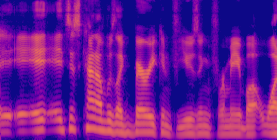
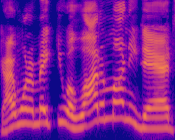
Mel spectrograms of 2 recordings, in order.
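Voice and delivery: lightly acted high-pitched plea; mock earnest appeal; pleading son; 10 semitones higher than usual. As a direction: plead with Dad in a raised voice. Acting son pleading with his dad.

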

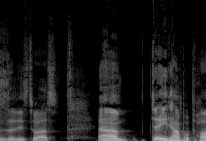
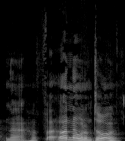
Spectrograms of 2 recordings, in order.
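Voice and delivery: ordinary talk, nothing marked

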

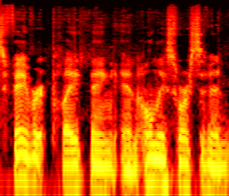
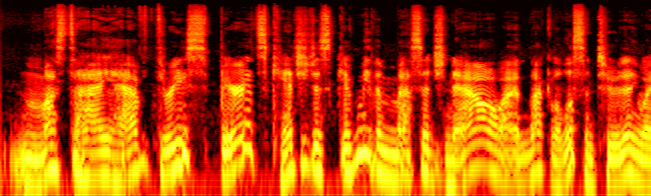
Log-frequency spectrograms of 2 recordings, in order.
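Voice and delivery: higher, thin pleading voice, shaking; frightened whine; 6 semitones higher than usual. Acted. Dolan pleading from his bed with the ghost, frightened whine. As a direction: beg the ghost to get it over with.

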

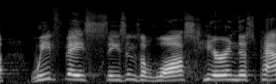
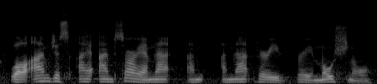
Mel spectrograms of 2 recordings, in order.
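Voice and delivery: hesitant mourner; 7 semitones lower, 17 dB quieter, faster than usual. Retold or imitated. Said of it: "I'll g-, preach funerals sometimes".

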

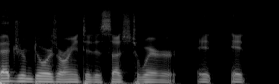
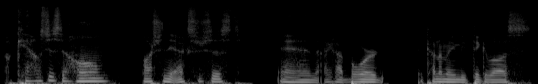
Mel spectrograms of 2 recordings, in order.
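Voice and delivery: softer, half-whispered imitation; hushed boyfriend, retold; 6 dB quieter than usual. Retelling boyfriend sweet-talking girl in her room, hushed imitation. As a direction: lightly voice a hushed sweet talker. Voicing Billy's pitch to girlfriend.

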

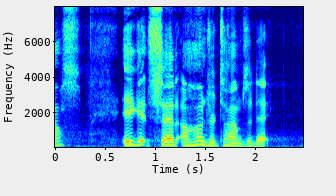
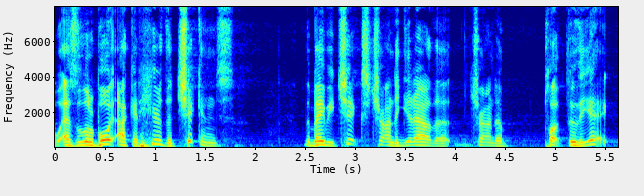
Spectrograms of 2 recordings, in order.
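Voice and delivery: normal talking voice

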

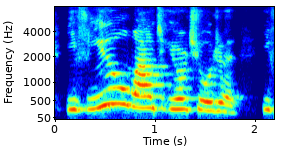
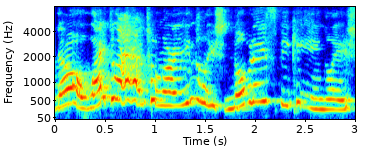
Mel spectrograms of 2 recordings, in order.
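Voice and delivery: put-on childish protest; 6 semitones higher than usual. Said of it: "I was like".

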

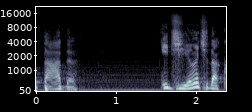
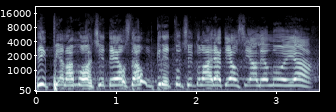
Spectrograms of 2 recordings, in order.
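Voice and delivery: higher, louder preacher call to praise; fervent preaching; 9 semitones higher, 6 dB louder than usual. Acted. Preacher calling the church to shout glory, fervent and loud. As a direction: rouse the church to cry out glory.

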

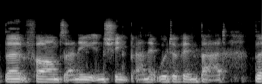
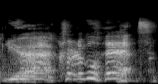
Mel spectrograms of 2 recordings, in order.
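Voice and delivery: excited gamer; 9 semitones higher, slower than usual. Retold or imitated. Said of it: "More of a".

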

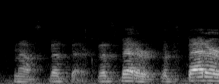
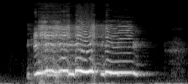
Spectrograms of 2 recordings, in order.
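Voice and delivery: very high, loud shrieking giggle; piercing imitation laugh; mock creepy laugh; 17 dB louder than usual. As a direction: cackle like a creepy assistant. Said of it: "Only if you laugh with me".

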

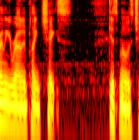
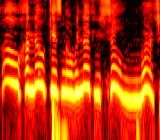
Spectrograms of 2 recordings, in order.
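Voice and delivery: much higher and slow, fond; sweet children's voice; 5 dB louder, slower than usual. A narrator's reading. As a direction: coo at the puppy like a small child. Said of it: "the little boy and the little girl ... said".

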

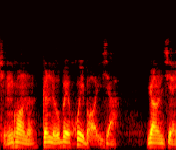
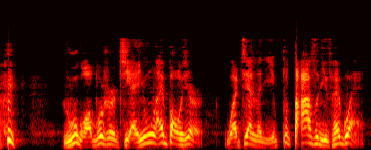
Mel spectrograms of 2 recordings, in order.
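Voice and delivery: a scornful snort, then a grudging threat; gruff and annoyed; 5 semitones higher than usual. A narrator's reading. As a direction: growl it out in bad temper. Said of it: "三爷没好气".

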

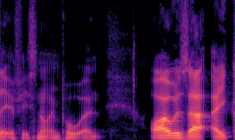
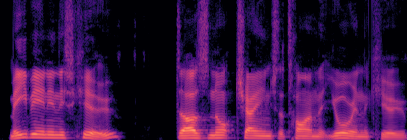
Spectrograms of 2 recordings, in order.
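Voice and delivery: slow, over-articulated retort, pitched up at first; passive-aggressive articulate; 4 semitones higher, slower than usual. Retold or imitated. Retelling the reply to the man behind, passive-aggressive. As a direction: spell it out pointedly, word by word. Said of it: "being a bit articulate with him".

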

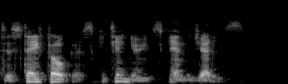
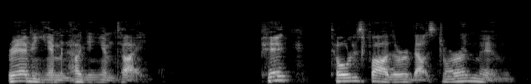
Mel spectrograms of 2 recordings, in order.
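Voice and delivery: usual speaking voice

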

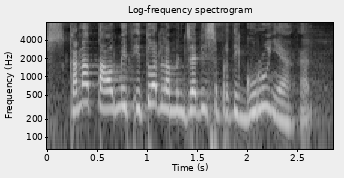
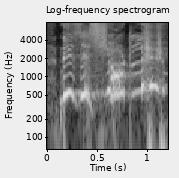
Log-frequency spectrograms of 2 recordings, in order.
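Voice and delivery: much higher, half laughing, half crying protest; incredulous outcry; 8 semitones higher than usual. Retold or imitated. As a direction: cry it out in disbelief. Peter's disbelief acted out.

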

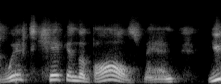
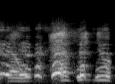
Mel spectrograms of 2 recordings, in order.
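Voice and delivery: laughing; 4 dB louder, faster than usual. Real, not acted. Mocking the plot, laughing.

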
